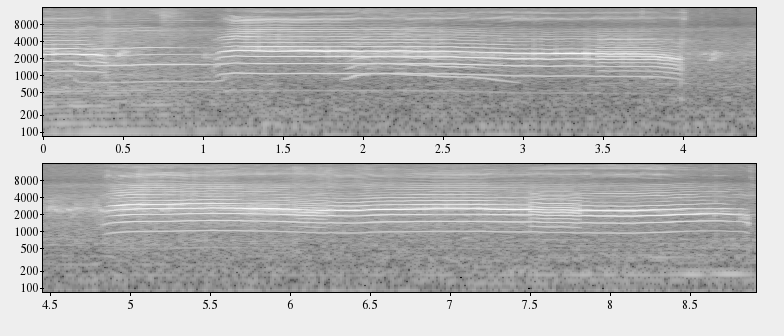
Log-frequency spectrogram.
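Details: Cats, kittens and a tom, calling loudly ahead of a meal; long sustained harmonic meows, two extended bouts separated by a short pause, several voices overlapping.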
